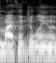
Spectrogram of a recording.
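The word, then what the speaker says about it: Mkya Jelina: I wasn't the biggest fan of the Micah Jelina this week.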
